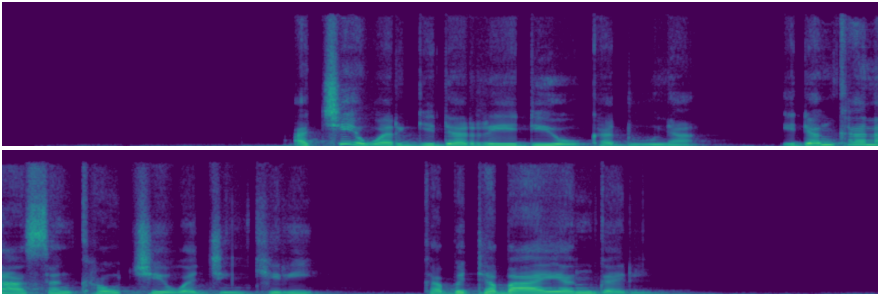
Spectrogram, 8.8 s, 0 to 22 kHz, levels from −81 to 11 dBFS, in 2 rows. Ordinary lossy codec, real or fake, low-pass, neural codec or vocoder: none; fake; none; autoencoder, 48 kHz, 128 numbers a frame, DAC-VAE, trained on Japanese speech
